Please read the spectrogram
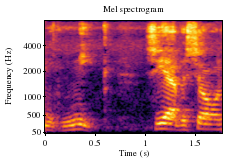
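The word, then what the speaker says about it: Nique: This beautiful young lady right here, her name is Neek. She have a show on the internet called Neek at Night. And that Neek is spelled N-I-Q-U-E, Neek at Night. Man, look, very intelligent, wise, sexy, black woman, man.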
